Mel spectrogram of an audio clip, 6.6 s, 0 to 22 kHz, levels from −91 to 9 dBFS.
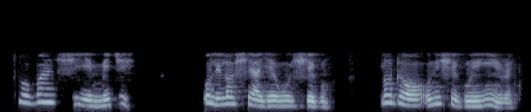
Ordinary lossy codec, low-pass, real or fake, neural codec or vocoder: none; 3.6 kHz; fake; vocoder, 22.05 kHz, 80 mel bands, Vocos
